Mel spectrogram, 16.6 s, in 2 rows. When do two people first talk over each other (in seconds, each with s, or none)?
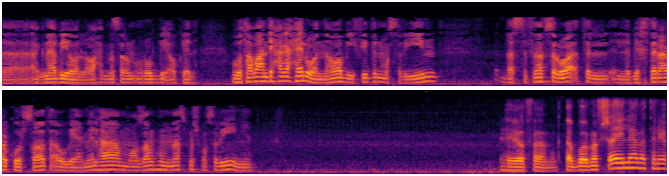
none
